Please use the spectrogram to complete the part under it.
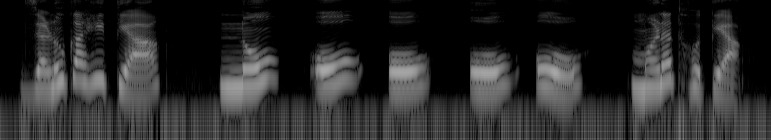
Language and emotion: Marathi, neutral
